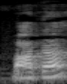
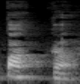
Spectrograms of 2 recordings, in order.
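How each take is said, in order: First: Said in the usual way. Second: পাক্কা with a long double k; emphatic doubled consonant. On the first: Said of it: "থেকে এটাকে জোর দিয়ে আমরা বলি". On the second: Shown as a demonstration. Teacher showing how stress doubles a consonant, পাক্কা with held kk. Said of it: "জোর দিয়ে আমরা বলি".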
